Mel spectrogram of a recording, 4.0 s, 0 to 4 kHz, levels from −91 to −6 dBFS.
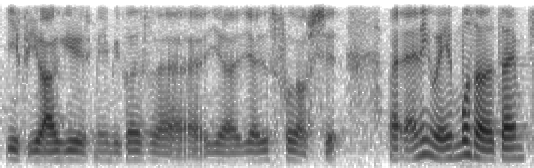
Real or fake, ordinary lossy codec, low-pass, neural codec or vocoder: real; none; 3.6 kHz; none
